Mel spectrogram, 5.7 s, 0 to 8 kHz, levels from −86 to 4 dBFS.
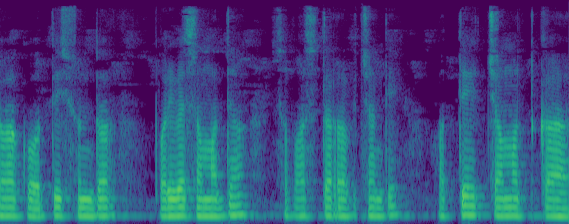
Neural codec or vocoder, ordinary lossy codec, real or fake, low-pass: none; AAC, 32 kbps; real; 7.2 kHz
